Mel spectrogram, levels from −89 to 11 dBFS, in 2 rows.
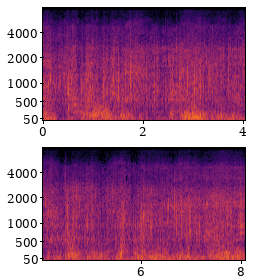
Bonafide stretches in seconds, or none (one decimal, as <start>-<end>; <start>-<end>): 0.0-7.2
